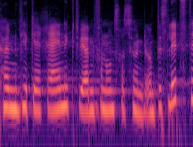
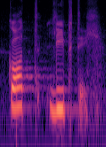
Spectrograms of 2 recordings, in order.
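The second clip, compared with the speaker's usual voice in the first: slow emphasis; much slower than usual. Shown as a demonstration. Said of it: "Kurzform vom Evangelium".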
